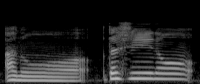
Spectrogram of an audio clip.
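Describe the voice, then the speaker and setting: A woman's voice: a little high, drawn-out words. A woman co-hosting a radio talk segment, hesitant and losing her thread as she explains. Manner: hesitant, loses her thread, laughs often. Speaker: radio co-host and singer. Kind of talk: casual radio chat. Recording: dull lo-fi radio recording.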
